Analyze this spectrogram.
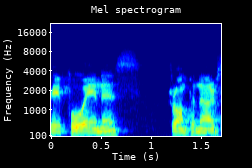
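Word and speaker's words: Fons Trompenaars: almost several tens of thousands people and then Fon Strampeners did a lot of work with Shell. There's a very famous and there's a YouTube um uh video of Fon it's pronounced as F O Ns Trumpars.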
